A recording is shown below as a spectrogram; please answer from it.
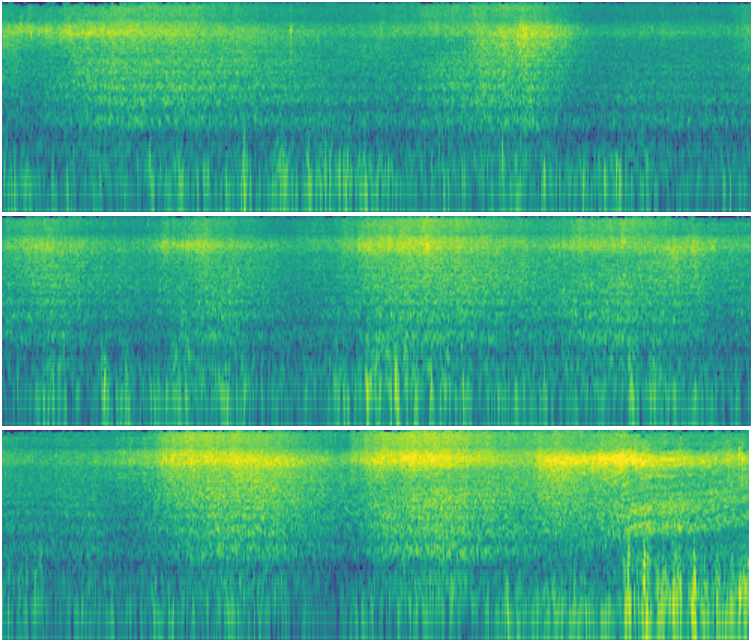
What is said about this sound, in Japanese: いや結構ね波の音がいい感じなんでね、えー、ちょっとの間波の音を楽しんでいただきたいと思いますこんな感じです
